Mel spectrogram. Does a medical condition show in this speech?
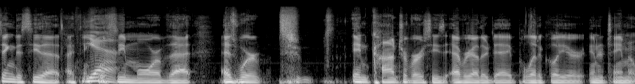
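No.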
